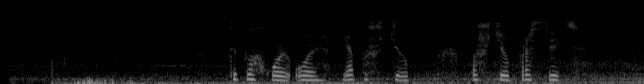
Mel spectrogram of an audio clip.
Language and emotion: Russian, neutral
